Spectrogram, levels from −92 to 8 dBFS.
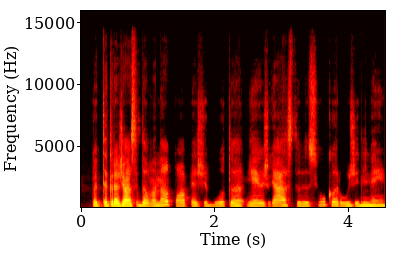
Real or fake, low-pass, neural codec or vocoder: fake; 14.4 kHz; codec, 44.1 kHz, 2.6 kbps, DAC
